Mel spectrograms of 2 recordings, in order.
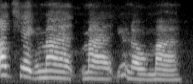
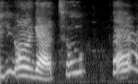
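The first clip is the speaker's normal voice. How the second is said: incredulous question; 8 semitones higher, 4 dB louder than usual. Retold or imitated. Friend questioning in disbelief.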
